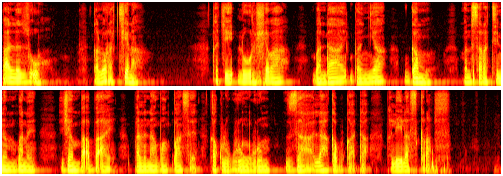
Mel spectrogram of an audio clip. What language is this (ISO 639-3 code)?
dag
